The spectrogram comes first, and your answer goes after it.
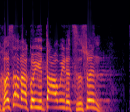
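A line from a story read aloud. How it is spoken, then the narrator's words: Loud voice. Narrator (Chinese): 有人高声说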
